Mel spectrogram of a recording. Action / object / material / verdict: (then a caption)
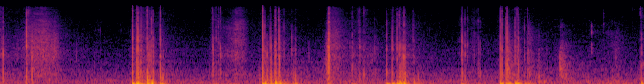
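tap / leather satchel flap / leather / none. Fingertips of both hands tap and scratch the leather flap of a brown leather messenger bag, a soft, hollow-sounding satchel. Heavy, low thumps come in irregular bursts, mixed with dry, crinkly scratching rustles between them.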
